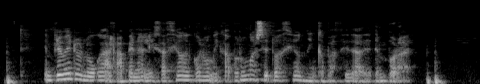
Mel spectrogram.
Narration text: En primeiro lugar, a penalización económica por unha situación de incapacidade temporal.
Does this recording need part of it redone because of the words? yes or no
no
